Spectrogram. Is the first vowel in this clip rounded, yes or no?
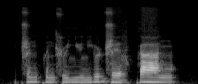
no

